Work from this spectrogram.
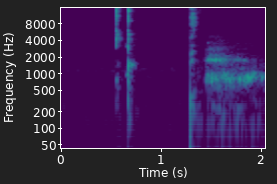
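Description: A computer mouse clicks twice in quick succession, then once more, sharp and close in otherwise near silence, followed by a soft breathy noise.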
